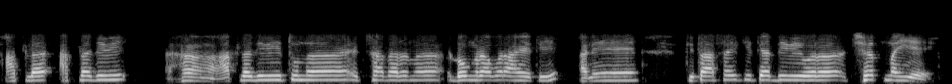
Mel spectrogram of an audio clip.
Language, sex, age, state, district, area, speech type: Marathi, male, 45-60, Maharashtra, Osmanabad, rural, conversation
